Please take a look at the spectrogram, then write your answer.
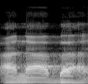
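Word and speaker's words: أَنَابَ: Ini adalah anaba, ini satu kesatuan anaba, bukan ana saja. Oleh karena itu ana di sini tetap panjang.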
